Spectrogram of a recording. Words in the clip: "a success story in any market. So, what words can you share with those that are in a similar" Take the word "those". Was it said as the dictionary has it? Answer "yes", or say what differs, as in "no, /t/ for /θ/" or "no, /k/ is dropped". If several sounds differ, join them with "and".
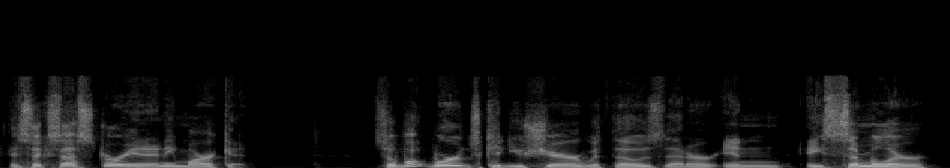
yes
